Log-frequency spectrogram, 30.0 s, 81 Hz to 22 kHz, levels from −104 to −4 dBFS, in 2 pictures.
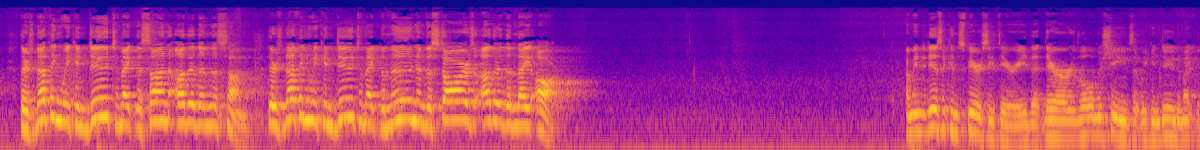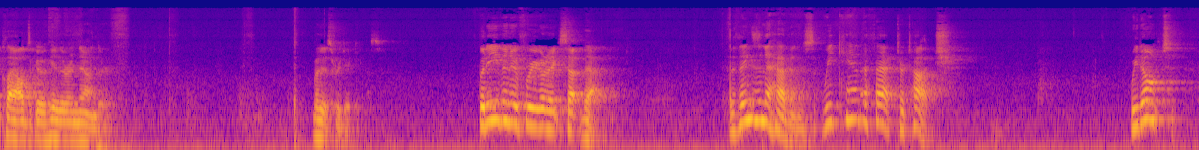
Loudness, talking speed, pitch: -23 LUFS, 155 wpm, 125 Hz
